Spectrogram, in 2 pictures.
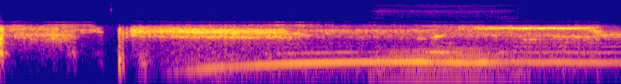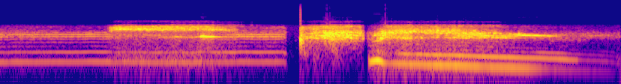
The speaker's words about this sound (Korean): MB, MB 청소기 가볼게요. 먼저 청소기 소리를 들려드리면 네.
